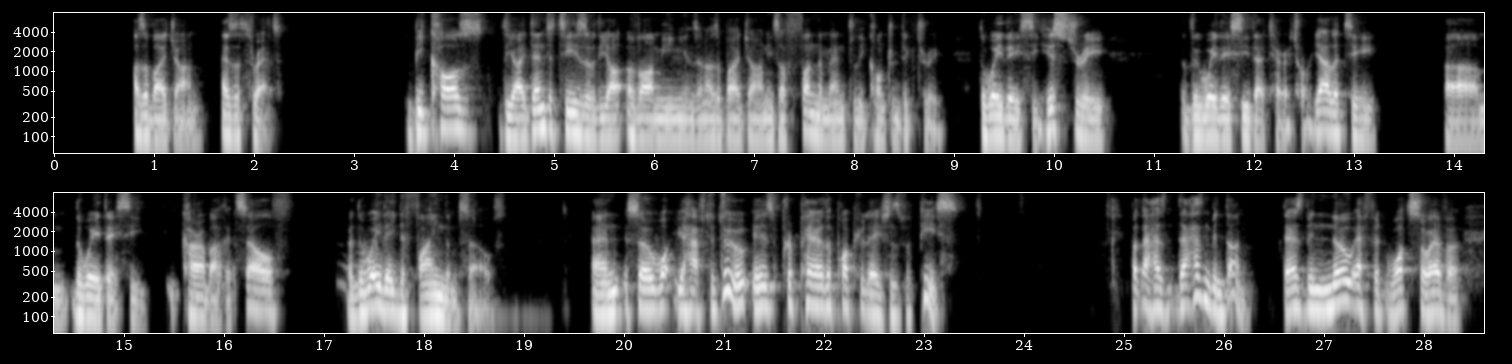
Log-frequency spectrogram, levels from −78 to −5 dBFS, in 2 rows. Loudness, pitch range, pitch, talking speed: -16 LUFS, 95-130 Hz, 110 Hz, 135 wpm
